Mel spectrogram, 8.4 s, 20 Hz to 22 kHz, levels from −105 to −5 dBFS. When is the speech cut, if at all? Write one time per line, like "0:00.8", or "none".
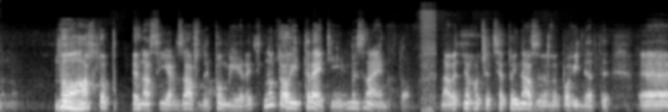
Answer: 0:05.4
